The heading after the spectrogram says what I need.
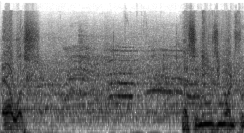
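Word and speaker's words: Eelis: Ellis spells his first name E-E-L-I-E-S, but pronounces it Ellis.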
